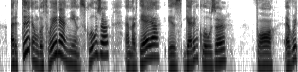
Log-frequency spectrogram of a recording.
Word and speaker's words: Artea: And I will pronounce it in Lithuanian because it's quite important. Artea is the meaning of getting closer.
